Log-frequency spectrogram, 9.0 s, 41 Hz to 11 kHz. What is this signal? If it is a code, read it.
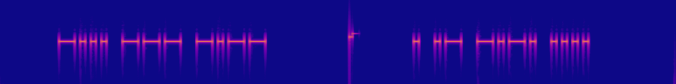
Morse code, heard as a keyed tone, about 17 wpm, 700 Hz. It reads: BOY EACH
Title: Sentences from Top 200 Words - New Word Drill - 17wpm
